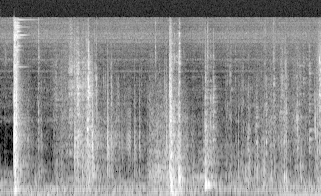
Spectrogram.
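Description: A drawer rattles as it is searched.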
